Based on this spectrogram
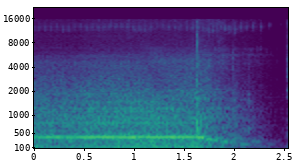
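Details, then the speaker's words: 2003 Honda Foreman 450, key on, temp sensor wire jumped to ground: fan runs with overheat light on, steady even whirring hum then cuts off and winds down; fan circuit good, failed temp sensor was the fault. "but if you take this and jump up to ground what that does is complaints the circuit to ground runs the fan and the actual overheat light is on"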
